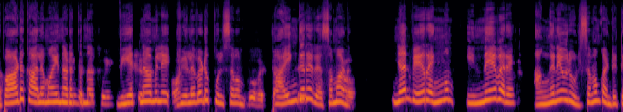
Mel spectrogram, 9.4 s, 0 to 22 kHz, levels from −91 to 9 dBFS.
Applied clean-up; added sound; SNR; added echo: neural mask model Resemble Enhance denoiser.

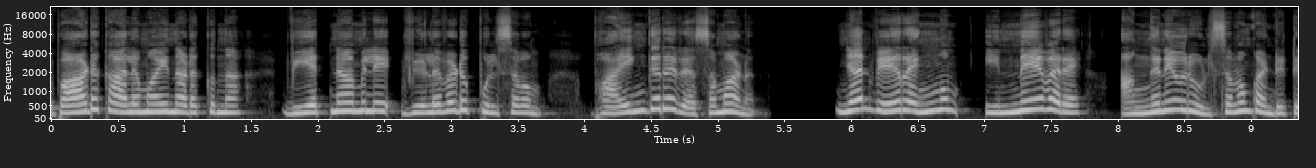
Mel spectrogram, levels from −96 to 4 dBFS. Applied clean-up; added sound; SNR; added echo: none; none; none; none.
